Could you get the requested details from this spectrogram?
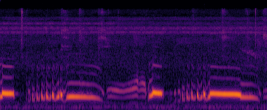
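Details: Albino Barbary dove used to draw out other doves' calls. Opening short note, then a rapid, quavering pulse run leading into a long, level-then-falling coo, repeated twice in quick succession.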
